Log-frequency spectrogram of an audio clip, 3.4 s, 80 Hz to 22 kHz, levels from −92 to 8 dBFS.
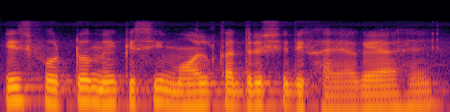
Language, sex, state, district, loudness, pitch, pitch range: Hindi, male, Uttar Pradesh, Lucknow, -17 LUFS, 115 Hz, 110-125 Hz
